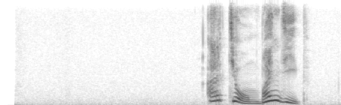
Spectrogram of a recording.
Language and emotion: Russian, positive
